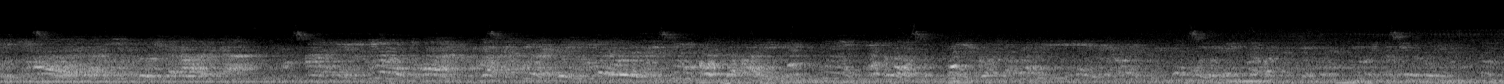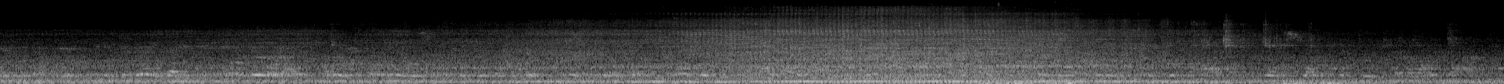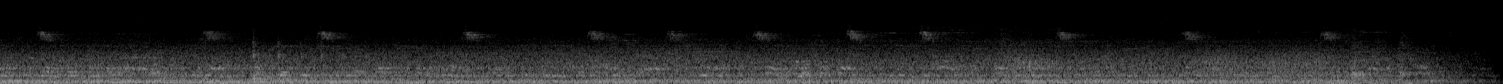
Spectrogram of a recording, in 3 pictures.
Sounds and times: avion publicitario 0.0 - 45.1
moto 20.4 - 27.9

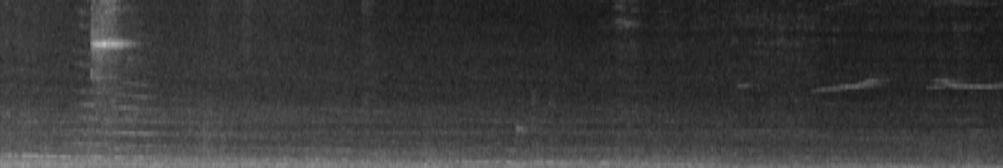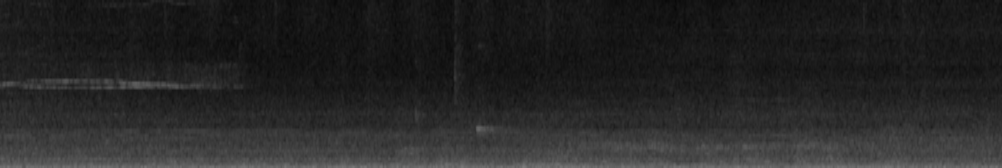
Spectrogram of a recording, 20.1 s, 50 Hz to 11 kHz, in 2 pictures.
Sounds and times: Trains coming and going 0.0 - 8.2

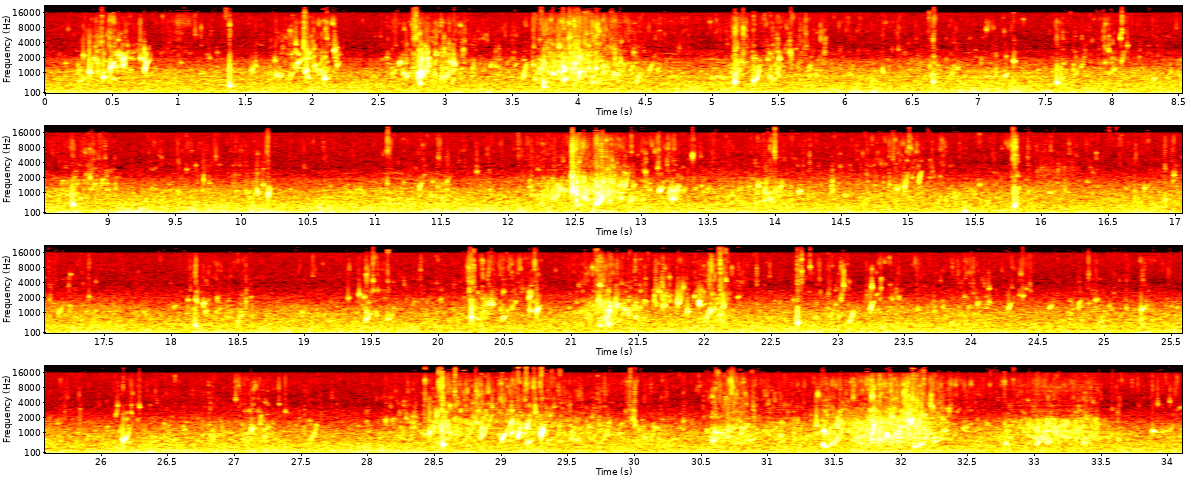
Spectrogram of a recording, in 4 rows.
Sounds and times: Water is flowing in the wrong way 0.0 - 34.1

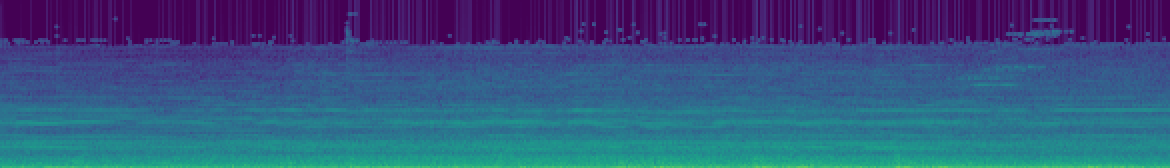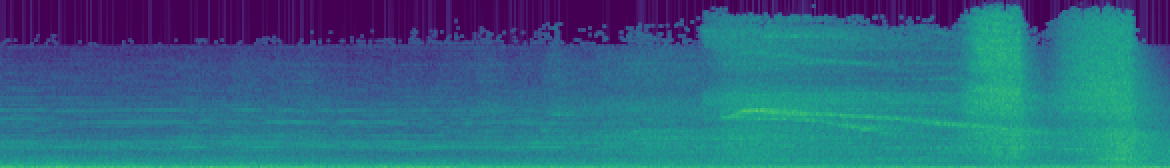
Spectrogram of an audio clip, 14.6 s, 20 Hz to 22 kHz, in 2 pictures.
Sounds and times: trains arriving and leaving again 0.0 - 14.6

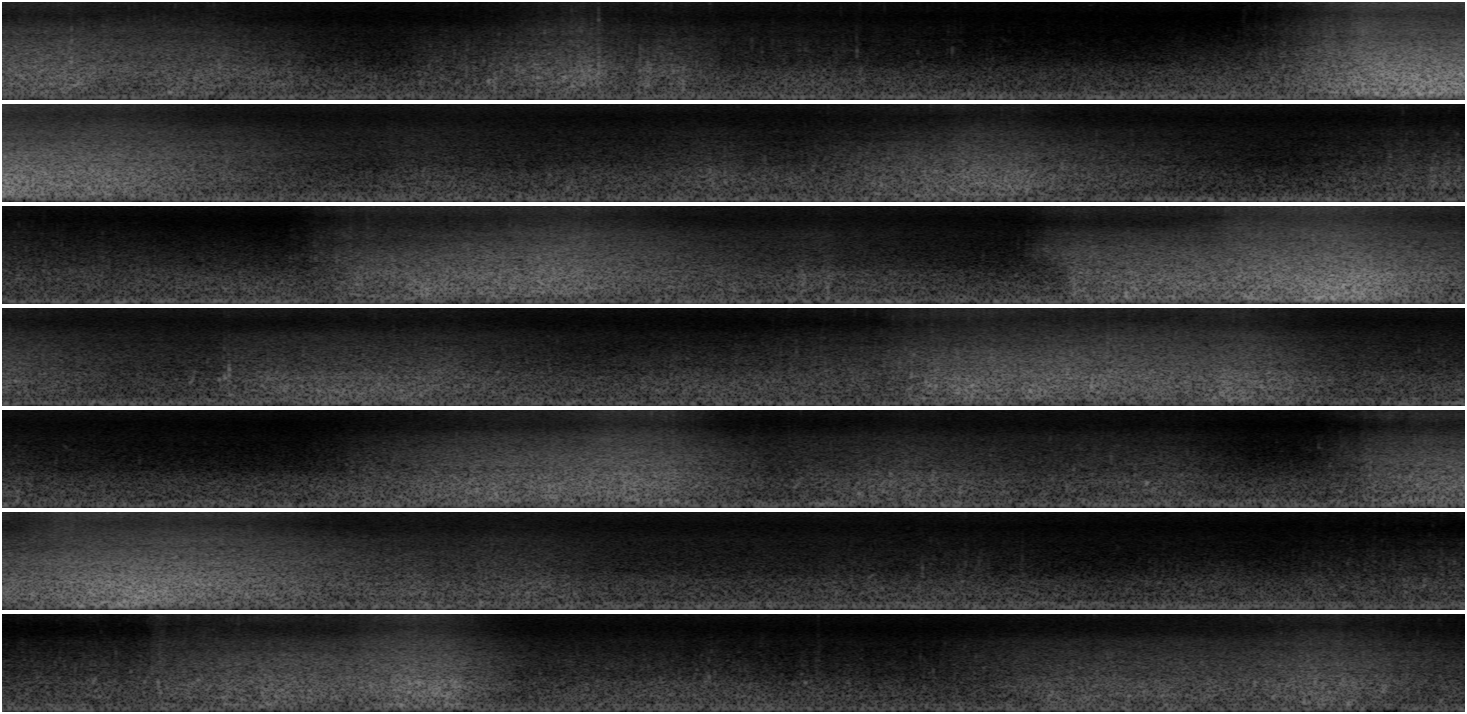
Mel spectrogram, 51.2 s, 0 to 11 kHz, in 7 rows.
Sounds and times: waves 16.1 - 29.6
waves 35.9 - 51.2

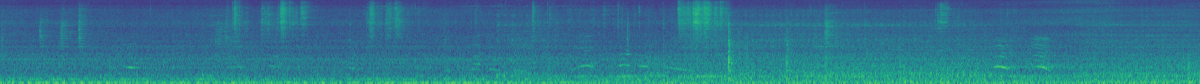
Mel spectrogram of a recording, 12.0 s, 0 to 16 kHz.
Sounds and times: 40 workers 0.0 - 12.0
Huge construction works 0.0 - 12.0
cranes 5.6 - 12.0

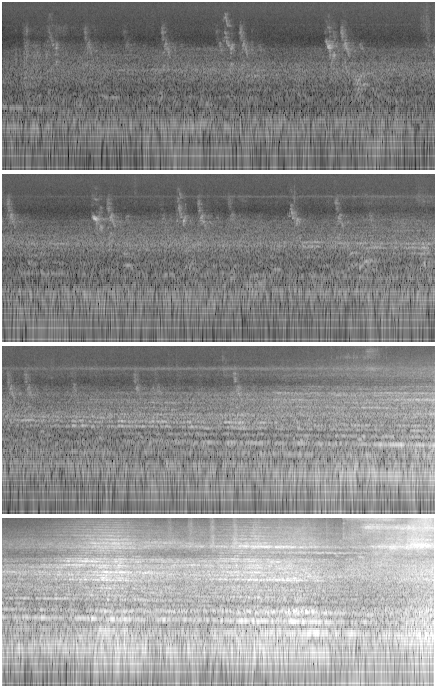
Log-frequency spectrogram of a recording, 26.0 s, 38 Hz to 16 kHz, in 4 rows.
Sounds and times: Trains passing by 9.7 - 25.9

